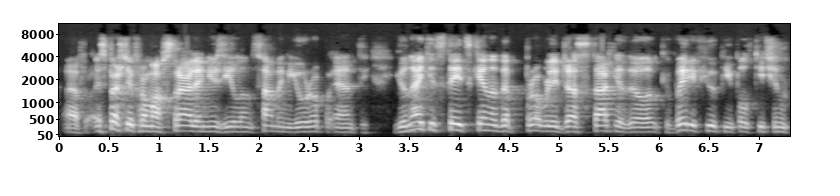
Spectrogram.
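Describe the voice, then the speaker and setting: A middle-aged man speaks at a middle pitch over a somewhat dull, lo-fi line. He answers as a guest in an interview, haltingly and searching for words. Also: a bit bright. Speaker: guest, breathing teacher.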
